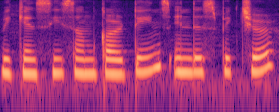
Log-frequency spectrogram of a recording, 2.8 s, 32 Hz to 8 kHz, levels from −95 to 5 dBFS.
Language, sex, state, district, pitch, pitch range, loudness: English, female, Assam, Kamrup Metropolitan, 230 Hz, 220-235 Hz, -17 LUFS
